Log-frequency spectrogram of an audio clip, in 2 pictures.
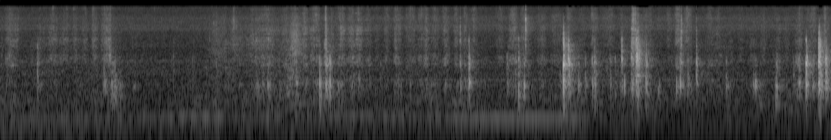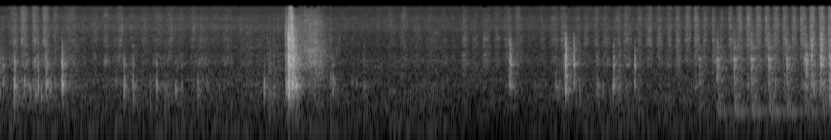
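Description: A fingertip rubbing and scratching across a sheet of paper laid over a metal engine part, with the paper rustling and shifting in short strokes; the loudest scrape comes about eleven seconds in. The paper is being rubbed with graphite dust to take a gasket impression off the part's sealing face.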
